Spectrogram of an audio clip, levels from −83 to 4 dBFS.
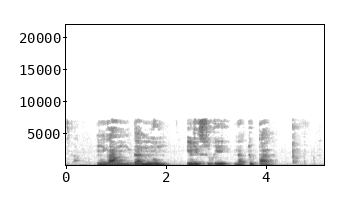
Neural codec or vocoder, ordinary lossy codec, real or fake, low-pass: codec, 16 kHz, 8 kbps, FreqCodec, smaller model; MP3, 32 kbps; fake; 7.2 kHz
